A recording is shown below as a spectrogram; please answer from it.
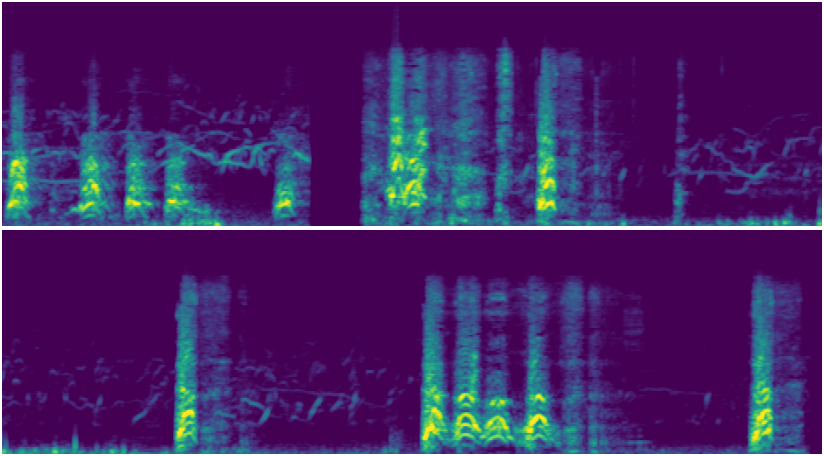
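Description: Livestock guardian dogs bark in loud, harsh bursts, answering a pack of coyotes yipping and howling nearby.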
